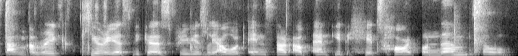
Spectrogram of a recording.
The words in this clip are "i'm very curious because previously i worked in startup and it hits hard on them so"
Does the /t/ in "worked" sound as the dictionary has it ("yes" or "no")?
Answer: no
